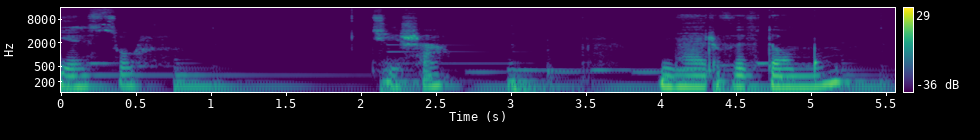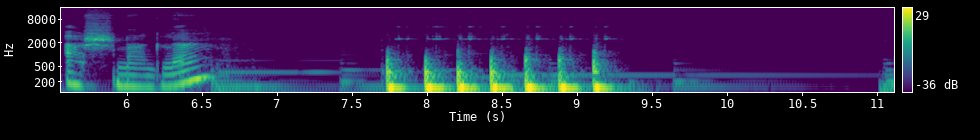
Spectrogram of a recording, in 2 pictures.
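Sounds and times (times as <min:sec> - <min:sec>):
speech: 0:00.0 - 0:01.0, 0:02.1 - 0:03.1, 0:04.0 - 0:06.8
knocking on a door: 0:07.7 - 0:09.4.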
